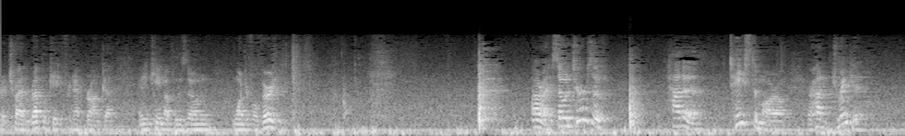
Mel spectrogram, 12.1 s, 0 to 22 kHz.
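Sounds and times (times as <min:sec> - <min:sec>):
low room hum: 0:00.0 - 0:12.0
glass bottle knocking on shelf: 0:06.4 - 0:06.8.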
